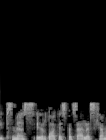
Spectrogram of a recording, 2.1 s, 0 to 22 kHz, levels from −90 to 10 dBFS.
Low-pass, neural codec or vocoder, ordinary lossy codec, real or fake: 7.2 kHz; codec, 16 kHz, 16 kbps, FreqCodec, smaller model; MP3, 24 kbps; fake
